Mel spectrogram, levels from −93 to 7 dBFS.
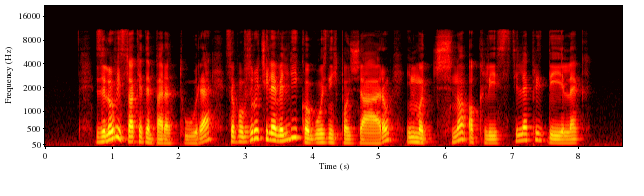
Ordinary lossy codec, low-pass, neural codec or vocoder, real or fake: none; 10.8 kHz; none; real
